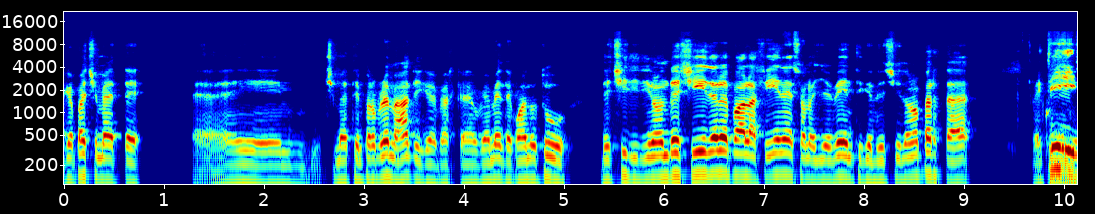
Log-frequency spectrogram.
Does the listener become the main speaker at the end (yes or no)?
yes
